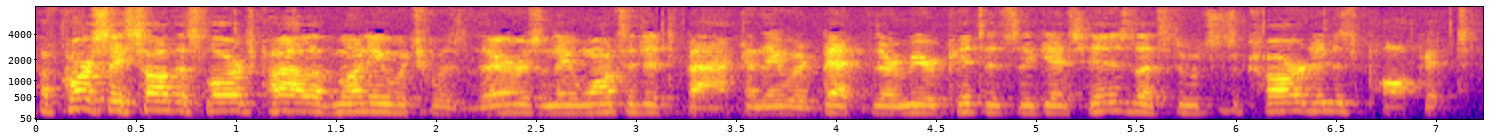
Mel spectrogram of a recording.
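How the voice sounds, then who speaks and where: The magician, a man whose voice runs slightly high, works through a card trick while unfolding his tale at an unhurried, careful pace. A soft hiss hangs in the background, and he sounds somewhat far from the mic.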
